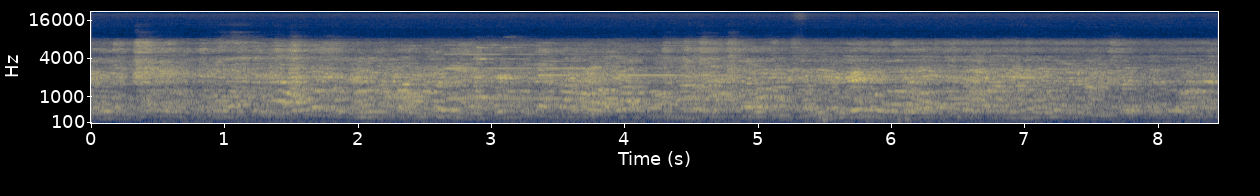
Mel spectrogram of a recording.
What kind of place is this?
crowded indoor space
